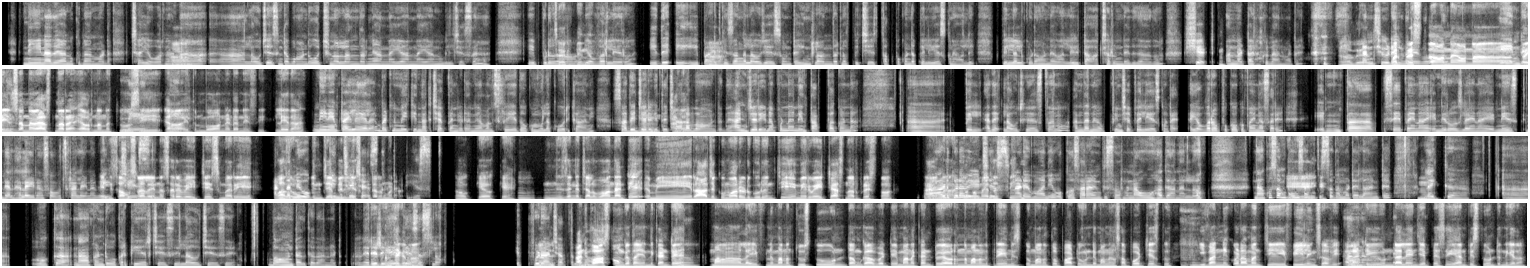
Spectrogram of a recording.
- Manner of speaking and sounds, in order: other background noise; in English: "లవ్"; in English: "లవ్"; giggle; in English: "షిట్"; in English: "ట్రైల్స్"; giggle; in English: "బట్"; in English: "సో"; in English: "అండ్"; sniff; in English: "లవ్"; in English: "వెయిట్"; in English: "వెయిట్"; in English: "యెస్"; in English: "వెయిట్"; in English: "వెయిట్"; giggle; giggle; in English: "సమ్‌టైమ్స్"; lip smack; in English: "కేర్"; in English: "లవ్"; lip smack; in English: "వెరీ రేర్ కేస్‌లో"; in English: "లైఫ్‌ని"; in English: "సపోర్ట్"; in English: "డెఫనెట్‌లీ"
- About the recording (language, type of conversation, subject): Telugu, podcast, వివాహం చేయాలా అనే నిర్ణయం మీరు ఎలా తీసుకుంటారు?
